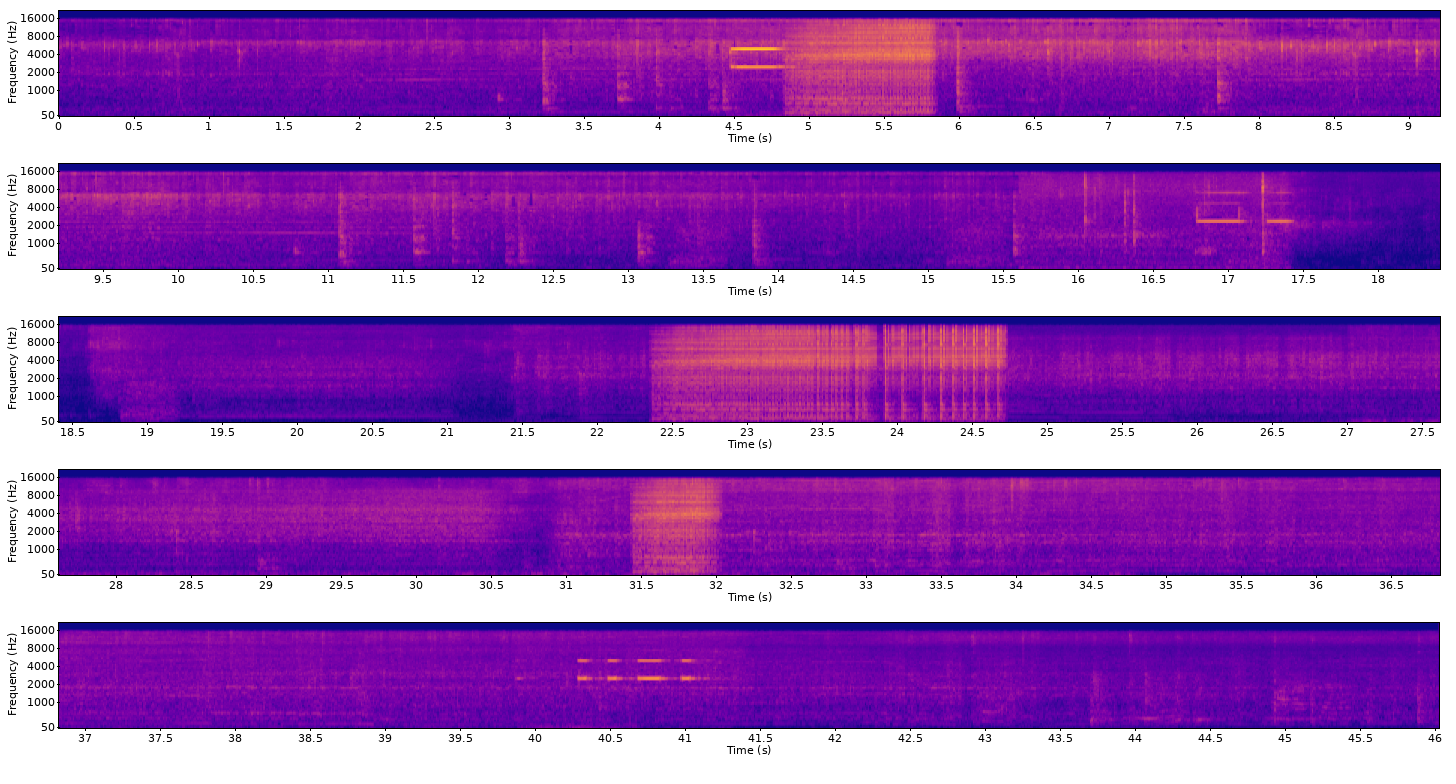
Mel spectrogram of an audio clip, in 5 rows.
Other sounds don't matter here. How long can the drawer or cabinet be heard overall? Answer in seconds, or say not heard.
4 s.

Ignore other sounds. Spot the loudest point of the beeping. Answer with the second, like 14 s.
5 s.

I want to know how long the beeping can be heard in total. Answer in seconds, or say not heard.
4 s.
